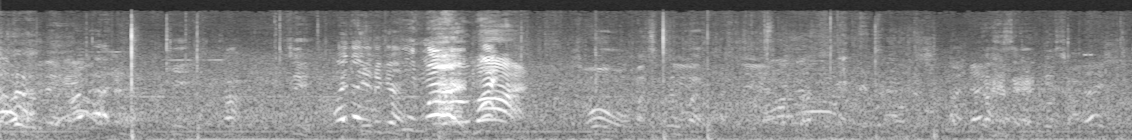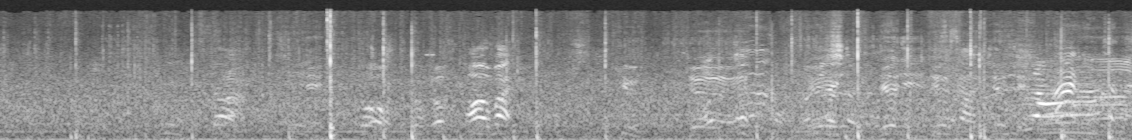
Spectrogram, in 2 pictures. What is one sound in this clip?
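Footballs are kicked on grass with dull thuds.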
